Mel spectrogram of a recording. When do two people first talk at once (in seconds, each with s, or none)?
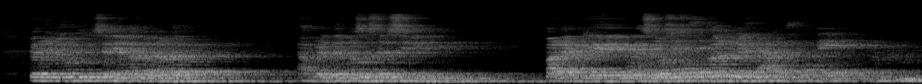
6.2 s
